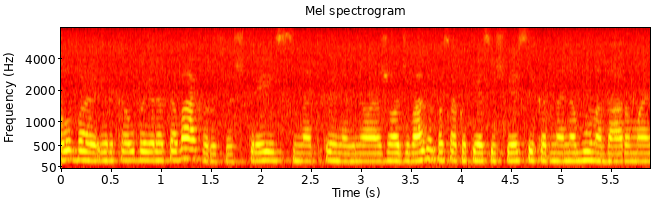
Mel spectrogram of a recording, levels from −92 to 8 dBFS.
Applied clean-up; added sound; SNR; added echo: none; Rain; 16 dB; none.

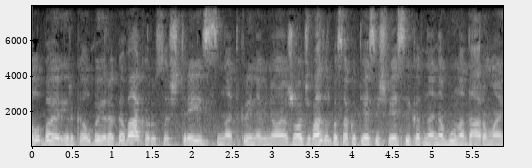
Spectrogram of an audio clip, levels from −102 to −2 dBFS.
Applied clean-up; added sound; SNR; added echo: none; none; none; none.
